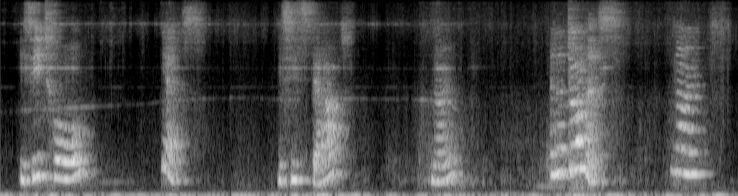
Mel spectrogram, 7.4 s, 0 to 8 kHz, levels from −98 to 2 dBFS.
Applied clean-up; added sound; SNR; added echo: neural separator model SepFormer DNS4.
